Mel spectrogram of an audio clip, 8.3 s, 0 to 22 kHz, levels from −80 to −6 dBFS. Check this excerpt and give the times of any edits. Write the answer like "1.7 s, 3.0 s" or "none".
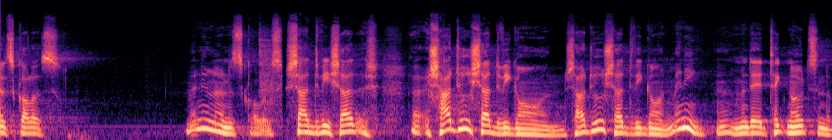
2.8 s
